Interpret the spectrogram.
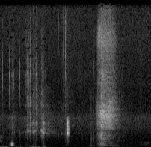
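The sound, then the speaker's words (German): Papery rustling and a few soft crisp swishes, ending in a broader brushing sweep, like pages being turned one after another; no talking. “Dann komm, blättern wir noch ein letztes Mal. Genau, so. Ich blätter noch eine Runde.”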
